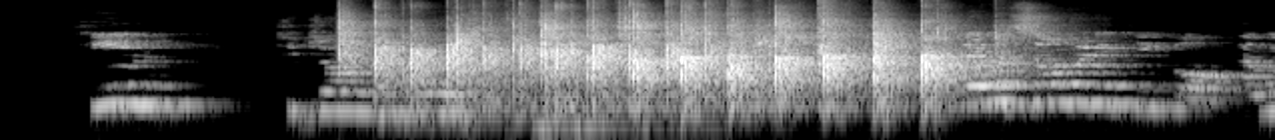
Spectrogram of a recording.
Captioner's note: applause for word of the day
